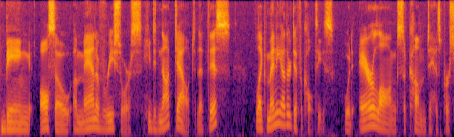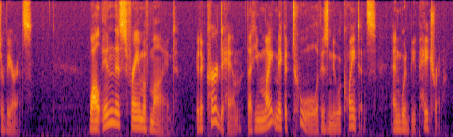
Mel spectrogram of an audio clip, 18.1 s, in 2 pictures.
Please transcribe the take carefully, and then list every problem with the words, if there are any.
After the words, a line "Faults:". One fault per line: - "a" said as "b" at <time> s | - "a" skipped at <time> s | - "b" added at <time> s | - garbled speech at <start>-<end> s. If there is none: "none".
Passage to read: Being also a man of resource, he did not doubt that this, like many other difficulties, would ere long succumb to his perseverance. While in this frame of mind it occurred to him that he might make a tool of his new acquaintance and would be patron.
Being also a man of resource, he did not doubt that this, like many other difficulties, would ere long succumb to his perseverance. While in this frame of mind it occurred to him that he might make a tool of his new acquaintance and would be patron.
Faults:
none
